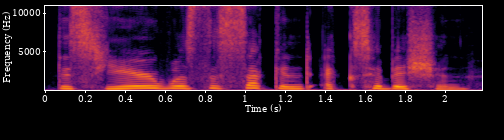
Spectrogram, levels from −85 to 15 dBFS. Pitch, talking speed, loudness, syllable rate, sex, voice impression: 255 Hz, 165 wpm, -17 LUFS, 5.1 syllables/s, female, very feminine, slightly young, very thin, tensed, slightly powerful, bright, hard, slightly muffled, fluent, cute, intellectual, very refreshing, sincere, calm, slightly friendly, slightly reassuring, unique, elegant, slightly wild, slightly sweet, slightly lively, kind, modest, slightly light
